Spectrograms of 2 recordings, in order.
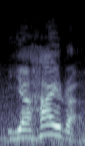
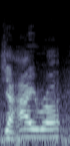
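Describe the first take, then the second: First: The name starts with a Y sound. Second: The name starts with a J sound. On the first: This is the original island form of the name. "a specific name that is uh, uh, native to the island of Puerto Rico" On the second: This is how the name is said after moving to America. "they pronounce the J"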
